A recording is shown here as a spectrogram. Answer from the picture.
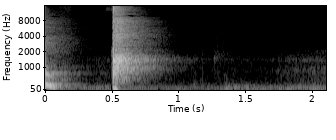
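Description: A single sharp hand clap about half a second in, with a short echo dying away after it.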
